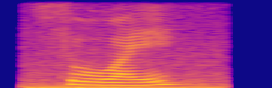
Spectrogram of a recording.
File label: "suay", Thai; travel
